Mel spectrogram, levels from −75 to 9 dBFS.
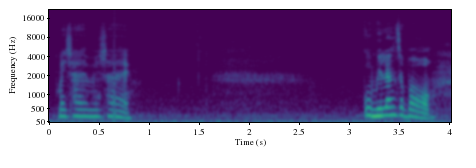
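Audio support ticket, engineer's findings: Brief buzz in the speech at 0.66 s, one tiny click at 1.97 s. Repeated buffer from the playback device: audio arrived late, so the last ~2.7 ms block, which fits a 128-sample buffer, replayed with hard joins, several times then once, losing roughly 10 ms and a few ms.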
